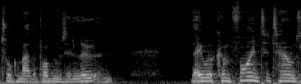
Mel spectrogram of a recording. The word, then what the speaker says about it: Luton: Luton Luton, we don't pronounce our T's in Luton, but Luton is 30 miles north of London.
